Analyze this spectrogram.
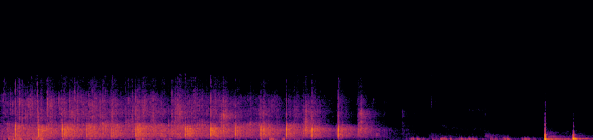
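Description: Congregation applauding, the clapping dying away about four and a half seconds in. Near the end, two sharp thumps.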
